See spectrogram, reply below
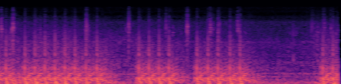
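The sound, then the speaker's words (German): Loud, rapid video game machine gun fire rattles almost nonstop in long sustained bursts, with only brief breaks between volleys and no voices over it. “Machine gun.”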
